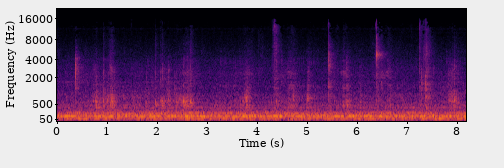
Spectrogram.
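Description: Hairbrush strokes through a section of coily 4c natural hair: short scratchy swishes about once a second, over a steady low hum.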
